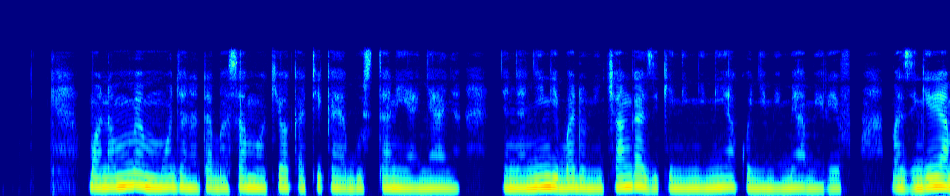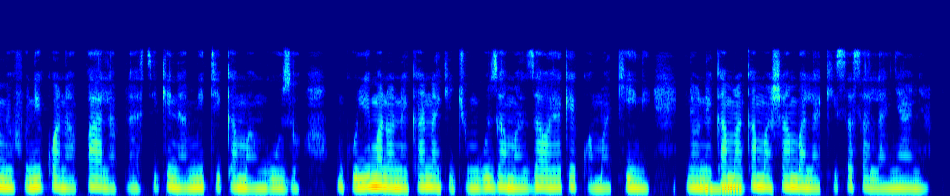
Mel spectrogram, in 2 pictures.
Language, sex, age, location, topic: Swahili, female, 25-35, Nairobi, agriculture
